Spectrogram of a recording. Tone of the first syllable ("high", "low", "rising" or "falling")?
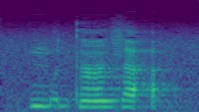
falling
